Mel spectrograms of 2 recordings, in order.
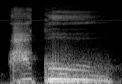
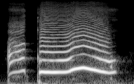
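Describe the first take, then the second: First: Soft, drawn-out hushed call; quiet call to the audience. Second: Very high, long-held GO; high sing-out to the audience; high-pitched call. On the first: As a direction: call it quietly, letting GO trail. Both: Shown as a demonstration. Varied call for audience response.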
